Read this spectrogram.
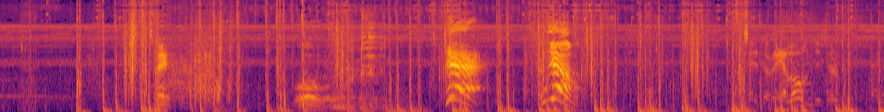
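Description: A horse's hooves thud rapidly on soft ground.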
